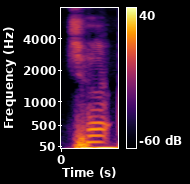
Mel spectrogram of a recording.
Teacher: श्वास व्यंजन वर्ण असतात छ हे तालव्य व्यंजन वर्ण आहे पुन्हा च मध्ये ह मिसळल्या छ ऐकू येतो म्हणून हा महाप्राण मिश्रित व्यंजन वर्ण आहे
